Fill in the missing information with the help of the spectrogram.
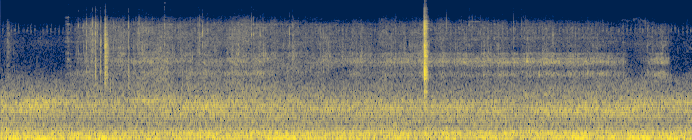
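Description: Steady wind rumble on the microphone over open water from a small fishing boat, with one sharp click about four seconds in.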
